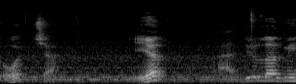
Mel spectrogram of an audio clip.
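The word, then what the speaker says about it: お茶: It's actually pronounced ocha.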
